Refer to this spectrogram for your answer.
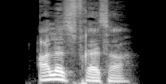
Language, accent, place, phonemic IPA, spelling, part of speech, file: German, Germany, Berlin, /ˈaləsˌfʁɛsɐ/, Allesfresser, noun, De-Allesfresser.ogg
- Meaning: omnivore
